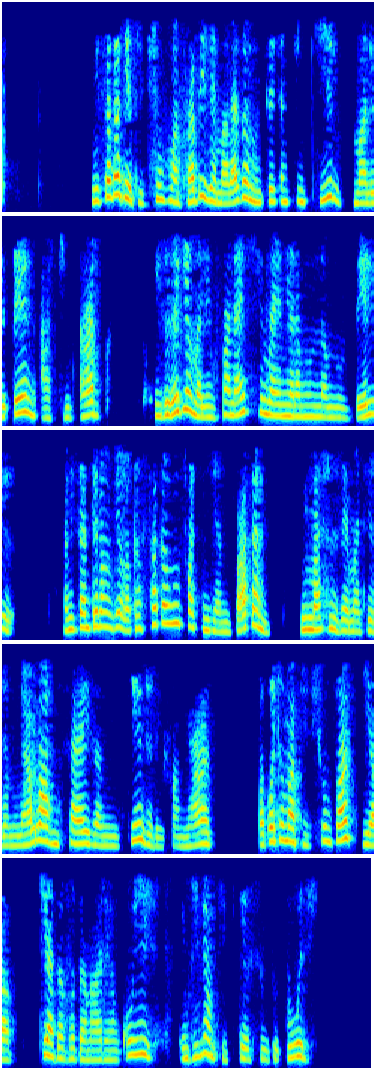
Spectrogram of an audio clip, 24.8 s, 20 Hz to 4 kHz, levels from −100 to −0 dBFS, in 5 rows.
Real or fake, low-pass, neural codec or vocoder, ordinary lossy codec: fake; 3.6 kHz; codec, 24 kHz, 1 kbps, SNAC; MP3, 24 kbps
